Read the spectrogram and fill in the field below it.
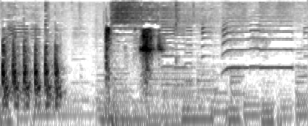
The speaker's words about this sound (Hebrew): נמצא ליד הדלת, יכול להקיש בה. נכון. בעוצמה. נכון. וברגישות.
